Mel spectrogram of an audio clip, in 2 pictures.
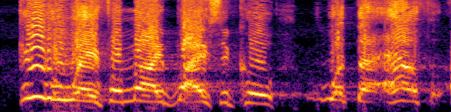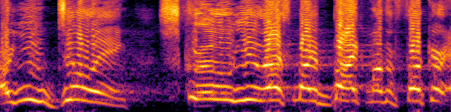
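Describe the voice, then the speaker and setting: A man shouts in a put-on character voice. His pitch is extremely high and the pace fairly slow. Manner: angry, scary, shouting.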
